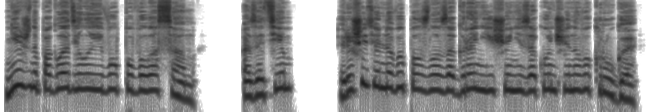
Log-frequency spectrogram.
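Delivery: ordinary delivery, nothing marked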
